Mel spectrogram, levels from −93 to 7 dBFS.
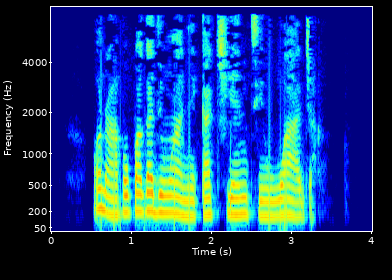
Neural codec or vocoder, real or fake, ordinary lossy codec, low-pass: none; real; MP3, 32 kbps; 7.2 kHz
